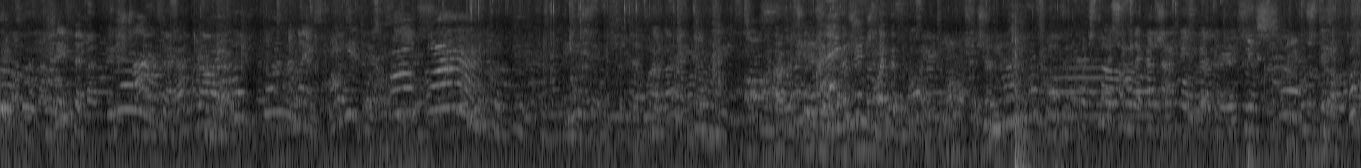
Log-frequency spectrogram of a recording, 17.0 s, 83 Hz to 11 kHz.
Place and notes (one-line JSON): {"title": "Rīga, Latvia, zoo, at tigers place", "date": "2022-08-13 13:45:00", "description": "watching tigers in zoo. sennheiser ambeo smart headset", "latitude": "57.01", "longitude": "24.16", "altitude": "12", "timezone": "Europe/Riga"}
